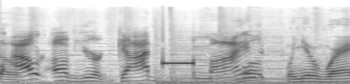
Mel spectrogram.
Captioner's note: beep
